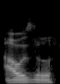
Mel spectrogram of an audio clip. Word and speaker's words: Ozzel: J'aime trop comment Vador prononce Oui. Housel. C'est Housel.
